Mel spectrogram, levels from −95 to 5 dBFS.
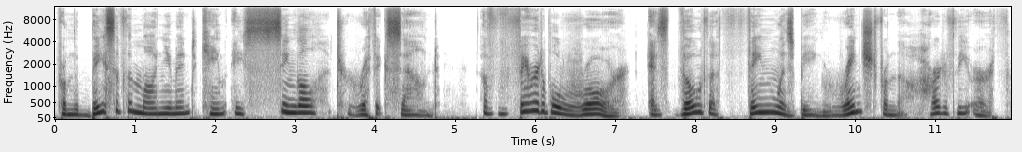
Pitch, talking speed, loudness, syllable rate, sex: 165 Hz, 135 wpm, -20 LUFS, 3.4 syllables/s, male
